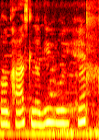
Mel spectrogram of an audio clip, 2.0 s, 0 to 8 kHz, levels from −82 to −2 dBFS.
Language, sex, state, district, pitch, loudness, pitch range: Hindi, female, Uttar Pradesh, Lucknow, 250 Hz, -13 LUFS, 240-265 Hz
